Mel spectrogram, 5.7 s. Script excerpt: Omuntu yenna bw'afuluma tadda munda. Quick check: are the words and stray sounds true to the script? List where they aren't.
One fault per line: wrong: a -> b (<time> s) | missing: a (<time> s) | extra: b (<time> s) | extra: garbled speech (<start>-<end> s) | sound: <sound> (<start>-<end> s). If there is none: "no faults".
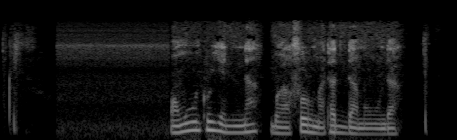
no faults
